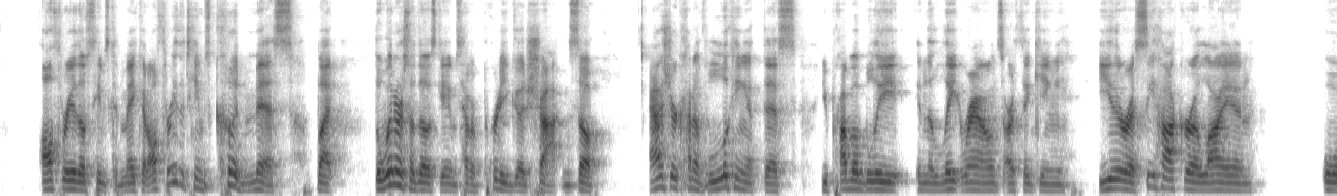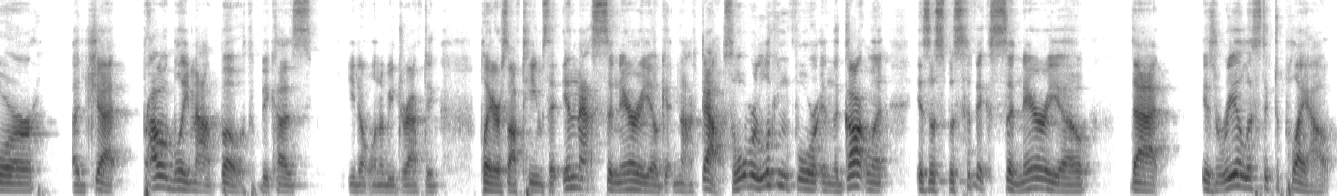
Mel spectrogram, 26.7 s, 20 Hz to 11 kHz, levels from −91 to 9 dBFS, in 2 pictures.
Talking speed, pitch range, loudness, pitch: 200 wpm, 120-140 Hz, -23 LUFS, 130 Hz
